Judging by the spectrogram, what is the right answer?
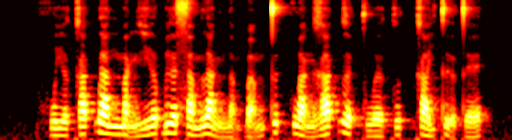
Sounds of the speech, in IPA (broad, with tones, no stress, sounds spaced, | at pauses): h w i˨˩ ə̯ k a˦˥ k̚ l a˧ n m a̰˧˨ ŋ ɣ i˧ ə̯ ɓ ɨ˧ ə̯ s a˨˦ m l a˧˩ ŋ n a̰˧˨ m ɓ a̰˧˥ m t̪ ə˦˥ t̚ h w a̰˧˨ ŋ ɣ a˦˥ k̚ ɣ ə˨˩ t̚ k w əː˨˩ k u˦˥ t̚ k a˨˦ j t̪ ɨ̰˧˨ ə̯ t̪ ɛ˨˦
